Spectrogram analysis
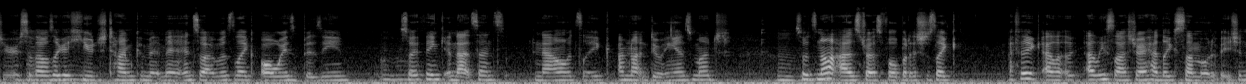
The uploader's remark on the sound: We apologize for the interview's background noise.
